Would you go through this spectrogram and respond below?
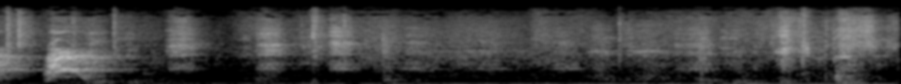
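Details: Papillon dog excited just before going for a walk: a sharp high yip at the start, then breathy panting pulses and soft whines repeated through the clip, one more yelp near the end.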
